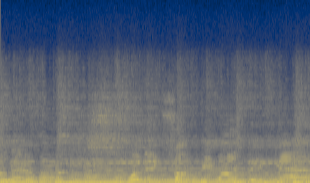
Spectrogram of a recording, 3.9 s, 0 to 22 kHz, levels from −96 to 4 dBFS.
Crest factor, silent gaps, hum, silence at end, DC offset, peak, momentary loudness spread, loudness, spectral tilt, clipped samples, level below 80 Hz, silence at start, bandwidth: 12 dB; none; none; 0 s; 0.4%; -6 dBFS; 2 LU; -19 LUFS; -6 dB/octave; under 0.1%; -40 dBFS; 0 s; 16 kHz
